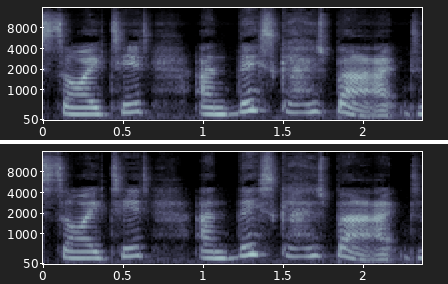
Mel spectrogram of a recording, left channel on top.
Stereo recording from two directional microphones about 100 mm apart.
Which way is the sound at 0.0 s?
20° left (ahead or behind).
